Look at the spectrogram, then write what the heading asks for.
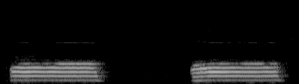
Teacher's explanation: زبان کے پچھلے حصے کو اوپر کے تالو سے لگانے پر حلق کی طرف سے جو تالو ہے, نرم تالو کا نرم حصہ جو حلق کی طرف ہے, اس کو زبان کی جڑ لگانے سے موٹی آواز کے ساتھ یہ نقطوں والا جو قاف ہے یہ ادا ہوتا ہے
